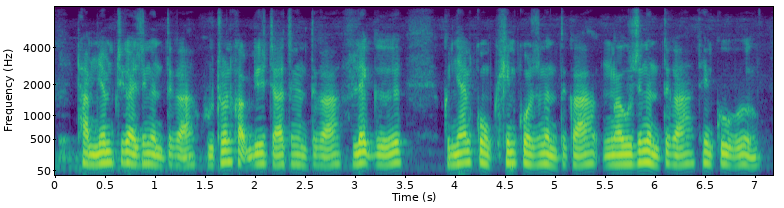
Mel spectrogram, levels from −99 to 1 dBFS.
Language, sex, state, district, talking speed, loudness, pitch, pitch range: Wancho, male, Arunachal Pradesh, Longding, 210 wpm, -17 LUFS, 130 Hz, 125-145 Hz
